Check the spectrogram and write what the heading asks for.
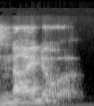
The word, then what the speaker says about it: Nainoa: Am I pronouncing that right? It's Ninoa. Ninoa, huh?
